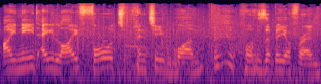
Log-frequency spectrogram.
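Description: Young male streamer, casual and chatty with a light stutter, talking over loud game audio. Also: on the high side, slow, background noise. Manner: chatty, thanks viewers, stutters at times. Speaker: gaming livestreamer. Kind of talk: casual livestream chat while playing. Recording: game sound mixed loud behind voice. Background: game gunfire and explosions.

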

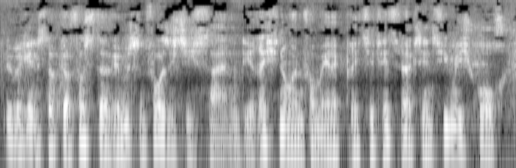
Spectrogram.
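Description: A male actor plays an anxious academic who stubbornly clings to hope. His agitated, doubting radio drama delivery moves widely in pitch. There is faint noise in the background. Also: animated, fairly quick, close to an everyday voice. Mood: cautious, worried. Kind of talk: German radio drama acting.

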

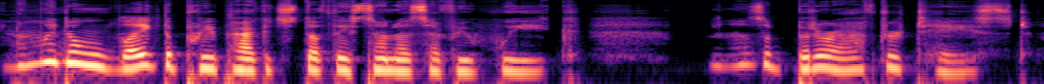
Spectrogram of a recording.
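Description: Woman acting a high-voiced, teasing vampire girl. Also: fairly quick, a little mellow, dry recording, studio quality, close to an everyday voice. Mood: earnest, gentle. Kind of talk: ASMR roleplay.

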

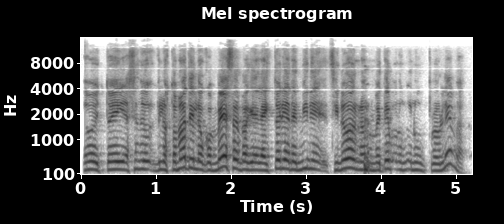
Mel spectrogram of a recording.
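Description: A man with a husky voice speaks on a video call. He is improvising as a participant in a radio play workshop. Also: high voice, steady tone, fast talker.

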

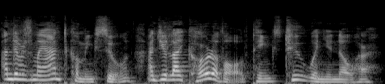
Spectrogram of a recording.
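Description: A narrator voicing an earnest young gentleman in love, speaking fondly and coaxingly. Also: mid-range voice, big pitch swings, a little fast, voice pushed up. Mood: fond, soothing. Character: lovestruck, earnest young gentleman soothing his sweetheart.

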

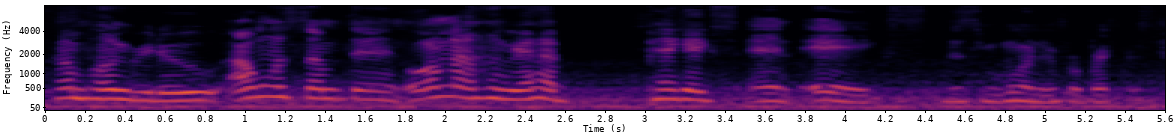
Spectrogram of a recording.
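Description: A woman's voice: medium pitch, normal speed, a little mellow, a little hiss or hum, poor audio. A woman in her early twenties chatting casually to her phone camera from a parked car, rambling with lots of "like" and "dude". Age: early 20s. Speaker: vlogger. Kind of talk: casual chat while sitting in a car. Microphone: phone camera on dashboard.

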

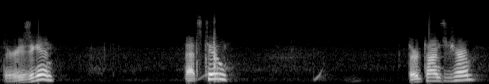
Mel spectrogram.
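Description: A young man vlogging from a small boat on a lake, narrating his fishing and getting loudly excited at every catch. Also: fairly high pitch, takes it slowly, dull audio, a little hiss or hum. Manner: excitable, whoops and laughs at strikes.

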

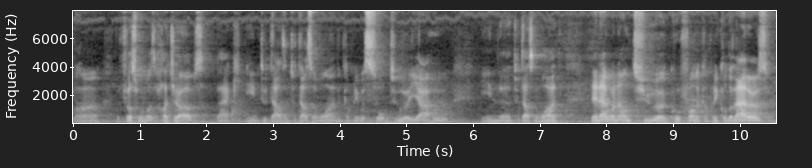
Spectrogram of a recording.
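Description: A man with a French accent speaks in a low, grounded voice, steady and fluent with the occasional um and repeat. He sits in a large open-plan office, and the sound rings with a long, roomy reverb. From France. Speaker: entrepreneur guest. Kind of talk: seated interview, telling his story.

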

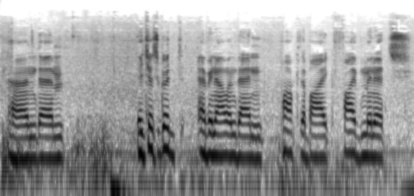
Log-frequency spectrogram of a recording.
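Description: A man's voice: medium pitch, steady tone, slow. A man vlogging from his motorcycle, chatting casually and rambling with many ums as he rides outdoors. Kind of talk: casual narration while riding. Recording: dull helmet mic with wind and traffic noise. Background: wind and traffic noise.

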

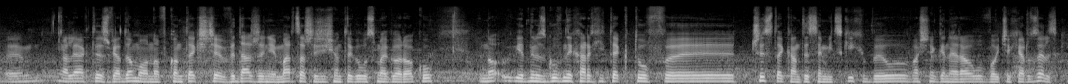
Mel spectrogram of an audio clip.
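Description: A man's voice: medium pitch, moderate pace, noisy background. A male reporter asking long interview questions with some hesitations. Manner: flat, reads long questions with fillers. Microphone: handheld mic.

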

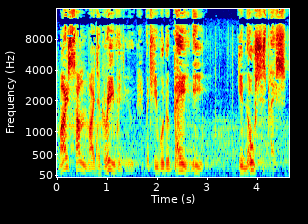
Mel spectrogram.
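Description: A man's voice: on the low side, sing-song, normal speed, pushed and bright, slight background noise. A man voicing an aggrieved older Viking king in a video game, stern and commanding, with formal, reproving speech. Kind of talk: dramatic video game cutscene acting.

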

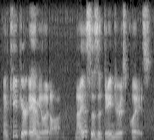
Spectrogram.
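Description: A wise old grandfather, voiced by a man narrating a fantasy book, talks in a calm, reassuring, fatherly way. His voice is husky and the recording is dull and lo-fi. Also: medium pitch, normal speed, heavily acted. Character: wise older male sorcerer grandfather, calm.

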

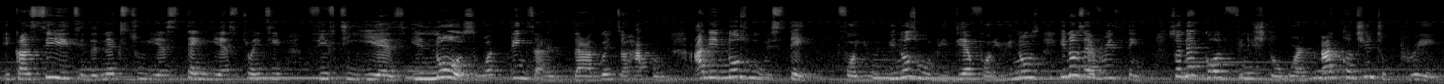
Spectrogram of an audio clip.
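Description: A woman's voice: a little high, expressive, normal speed, few pauses. A woman in her thirties talking to the camera, giving earnest faith-based relationship advice and repeating key phrases for emphasis. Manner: earnest, preachy, repeats phrases for emphasis, acts out quoted voices. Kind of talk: direct-to-camera advice talk. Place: small room against a plain wall. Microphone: camera in front, chest-up framing. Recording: roomy sound from a distant mic with music behind.

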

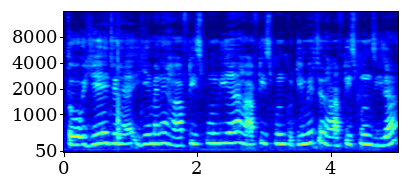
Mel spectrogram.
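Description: A woman's voice: on the high side, steady tone, fairly quick, darkish tone, a little hiss or hum. Chatty Pakistani Urdu-accented woman cooking. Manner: chatty, repeatedly points things out to viewers. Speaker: cooking channel host. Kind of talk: home cooking tutorial voice-over. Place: home kitchen.

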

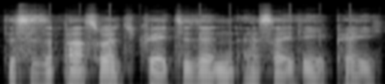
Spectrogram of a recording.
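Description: A man giving a casual step-by-step software tutorial, thinking aloud as he works. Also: low-pitched, level tone, moderate pace, noisy background.

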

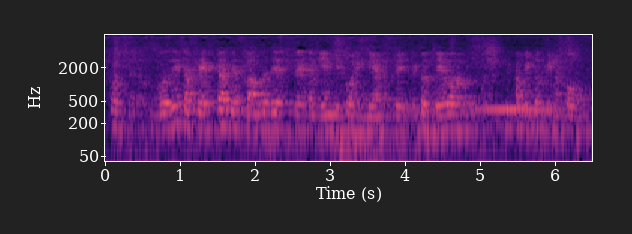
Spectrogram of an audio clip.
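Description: A man's voice: on the high side, level tone, moderate pace, dark tone. A man speaking as a reporter, asking a question at a press conference. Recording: echoey room, distant mic, faint noise.

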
